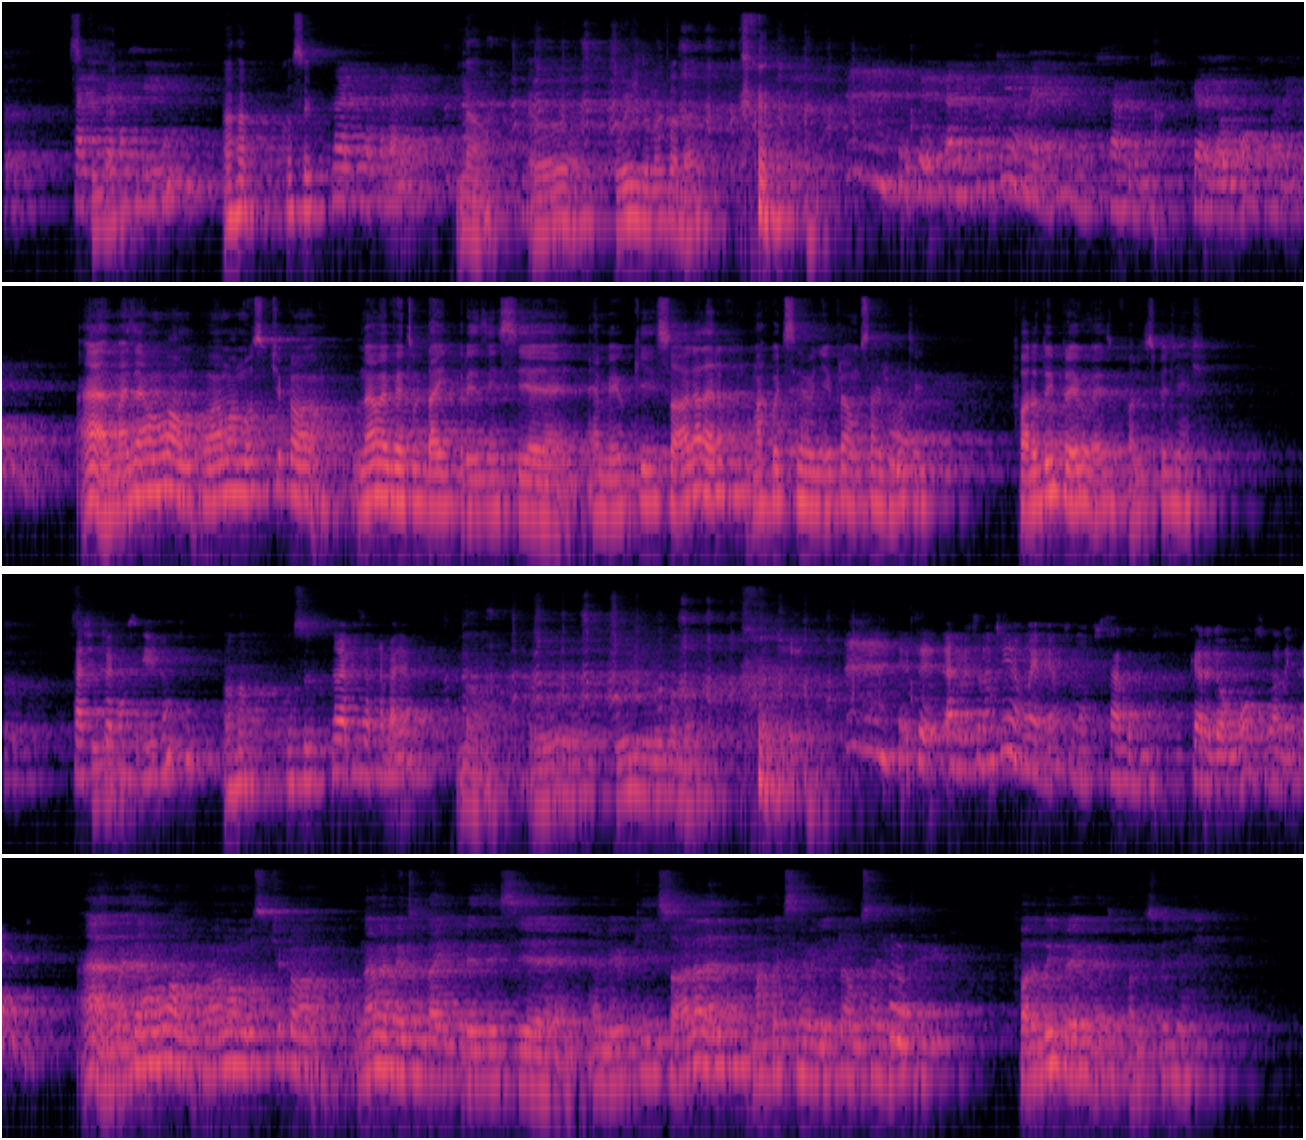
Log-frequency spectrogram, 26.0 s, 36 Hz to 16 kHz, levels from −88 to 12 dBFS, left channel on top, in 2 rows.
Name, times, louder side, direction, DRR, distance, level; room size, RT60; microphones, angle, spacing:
voice 1, 0.7-2.1 3.3-4.2 7.8-8.1 8.4-11.6 11.9-13.3 21.9-22.5, right 3 dB, 80° right, 5 dB, 0.6 m, -35 dB
sound 1, 2.7-3.4 3.6-3.7 4.0-4.1 4.4-8.8 9.1-9.2, right 1 dB, 5° right, 0.4 m, -45 dB
voice 2, 2.8-3.1 4.5-4.9 5.2-7.0 7.4-7.8 13.7-22.2 23.2-25.0, left 3 dB, 60° left, 6 dB, 0.5 m, -31 dB
12.0 x 4.9 x 3.1 m, 2.5 s
head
